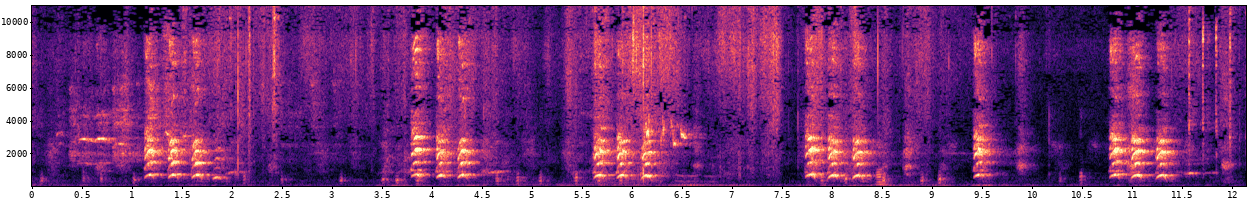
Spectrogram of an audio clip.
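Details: Young female German Shepherd, eleven months old, barking in short harmonic bursts, each burst a quick cluster of yelps recurring roughly every two seconds, with a low rumbling background throughout.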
